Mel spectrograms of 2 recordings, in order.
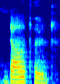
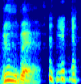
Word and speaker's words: Douthat: See, he doesn't pronounce it the way it looks. How does he pronounce it? Doubted. Doubtful. But if you see it, it's like do that, which I prefer.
